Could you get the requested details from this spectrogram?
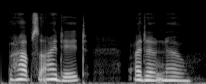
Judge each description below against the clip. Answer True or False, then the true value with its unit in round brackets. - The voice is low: False (195 Hz)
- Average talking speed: True (145 wpm)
